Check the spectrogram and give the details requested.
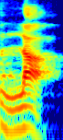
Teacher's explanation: ला का उच्चारण करते समय वायु जीभ और तालु का स्पर्श करके इनके पास से निकलती है, इसलिए जो हमारा वर्ण है बेटा कौन सा, ला, वह इकलौता पार्श्विक व्यंजन है।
